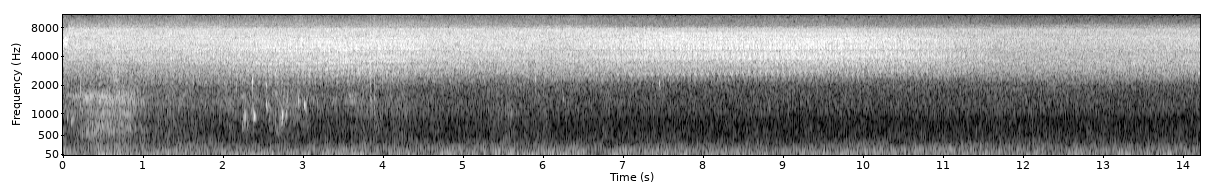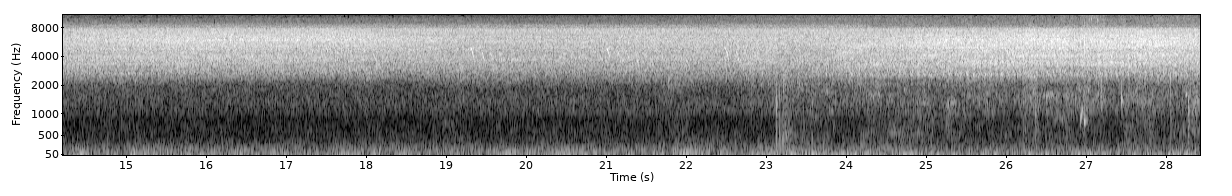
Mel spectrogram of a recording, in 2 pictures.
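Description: Steady hiss of a shallow river's current running over riffles, a little louder for the first ten seconds or so and again near the end.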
